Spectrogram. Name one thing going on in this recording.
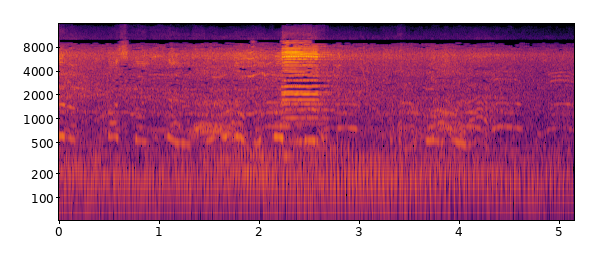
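A crowd of young men shouts and chants outdoors.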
